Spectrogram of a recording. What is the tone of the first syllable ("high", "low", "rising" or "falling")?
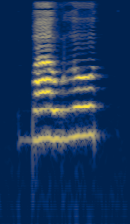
low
